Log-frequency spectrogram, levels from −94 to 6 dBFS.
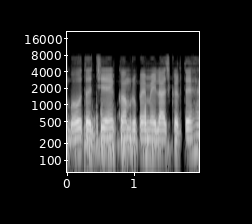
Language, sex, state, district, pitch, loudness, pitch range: Hindi, male, Bihar, Lakhisarai, 125 Hz, -18 LUFS, 120-125 Hz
